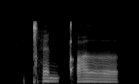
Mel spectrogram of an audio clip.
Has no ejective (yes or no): no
